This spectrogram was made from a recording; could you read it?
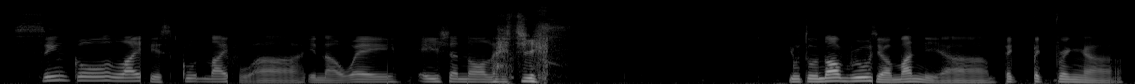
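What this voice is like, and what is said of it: Put-on heavy Asian accent. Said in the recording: “I'm speaking in a, is it like a heavy Asian accent? I'm just speaking like how my friends say English.”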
